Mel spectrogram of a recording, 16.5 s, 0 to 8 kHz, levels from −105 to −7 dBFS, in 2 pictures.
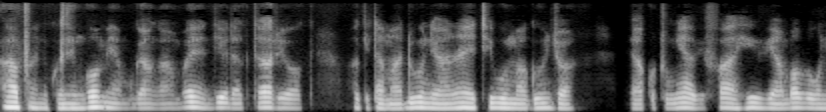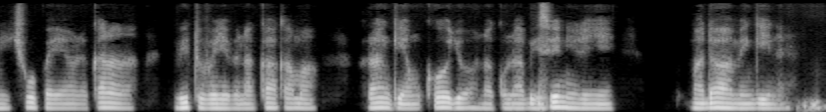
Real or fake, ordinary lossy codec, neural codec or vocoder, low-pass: fake; MP3, 48 kbps; codec, 24 kHz, 0.9 kbps, DualCodec; 7.2 kHz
